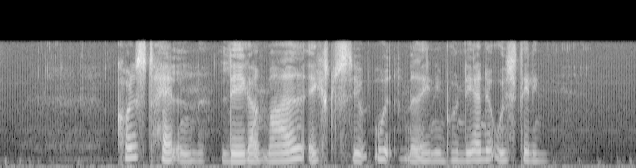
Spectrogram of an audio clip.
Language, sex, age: Danish, female, 43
